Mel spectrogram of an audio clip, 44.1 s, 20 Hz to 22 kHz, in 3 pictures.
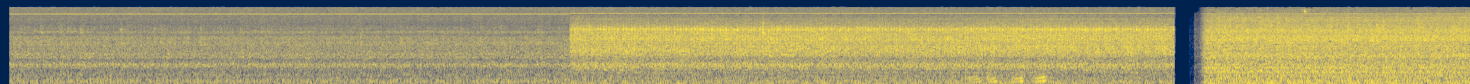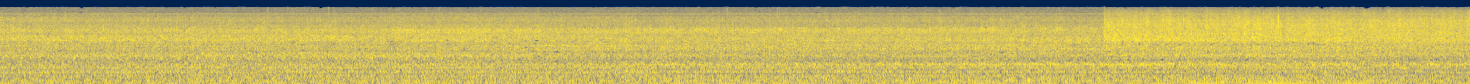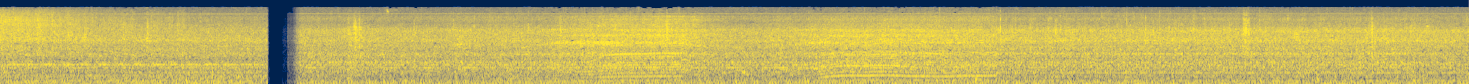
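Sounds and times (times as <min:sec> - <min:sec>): fire engine idling: 0:00.2 - 0:35.0, 0:36.0 - 0:44.0.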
